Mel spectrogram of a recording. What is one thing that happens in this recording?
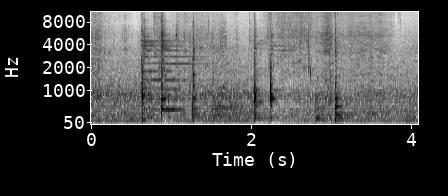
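Broth is poured into metal bowls with a splash.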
